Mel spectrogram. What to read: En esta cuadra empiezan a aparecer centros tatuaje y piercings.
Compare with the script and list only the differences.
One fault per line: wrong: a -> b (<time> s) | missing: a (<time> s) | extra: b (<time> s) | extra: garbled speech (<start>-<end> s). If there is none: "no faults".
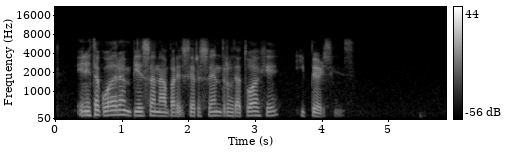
no faults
